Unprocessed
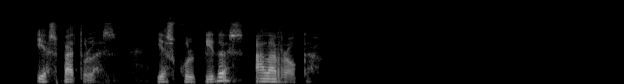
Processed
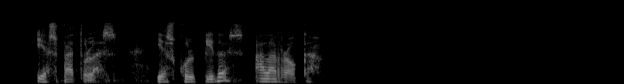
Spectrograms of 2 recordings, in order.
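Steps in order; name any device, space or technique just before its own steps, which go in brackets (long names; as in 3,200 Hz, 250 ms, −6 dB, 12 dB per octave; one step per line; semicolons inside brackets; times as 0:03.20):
broadcast voice chain (high-pass filter 110 Hz 24 dB per octave; de-essing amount 90%; downward compressor 5 to 1, threshold −36 dBFS, peak gain reduction 14 dB; parametric band 5,900 Hz +6 dB 0.36 octaves; brickwall limiter −29.5 dBFS, peak gain reduction 10.5 dB)
0:00.86–0:02.49: low-pass filter 5,100 Hz 12 dB per octave
level +4 dB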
